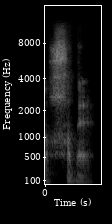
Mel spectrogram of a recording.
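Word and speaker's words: הבל: 히브리어 발음이. 카인, 카나. 하와는 또 가인의 아우 아벨을, 이게 허벨이라고 하죠. 허벨.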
